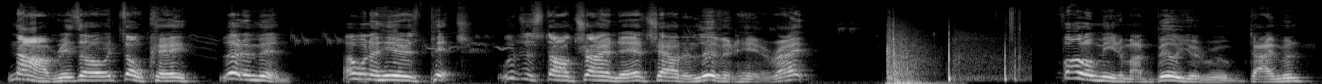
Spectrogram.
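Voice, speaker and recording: A man's voice: fairly high pitch, big pitch swings, slow, slight background noise, heavily acted. A man playing a 1920s gangster boss, genial but menacing, talking in slangy wiseguy patter in a noir radio drama. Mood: breezy, hospitable.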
